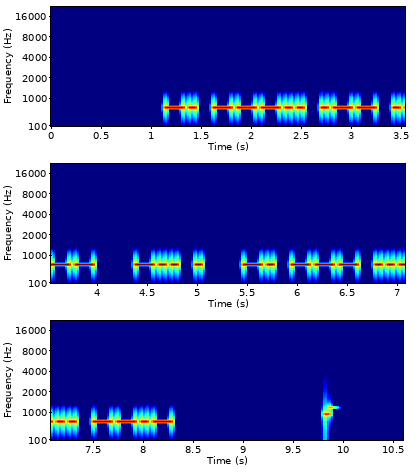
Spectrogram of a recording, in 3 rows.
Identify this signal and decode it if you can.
Morse code, heard as a keyed tone, about 20 wpm, 700 Hz. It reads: N8WW DE NO5Q
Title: USA Callsign DE Callsign - 4 Characters - 20wpm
